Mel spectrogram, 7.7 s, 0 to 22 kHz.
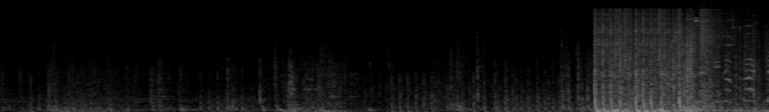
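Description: Gunfire in Call of Duty Black Ops 6 multiplayer, a run of clattering shots and impacts that swells into a louder, harsher burst near the end, with a voice underneath.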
